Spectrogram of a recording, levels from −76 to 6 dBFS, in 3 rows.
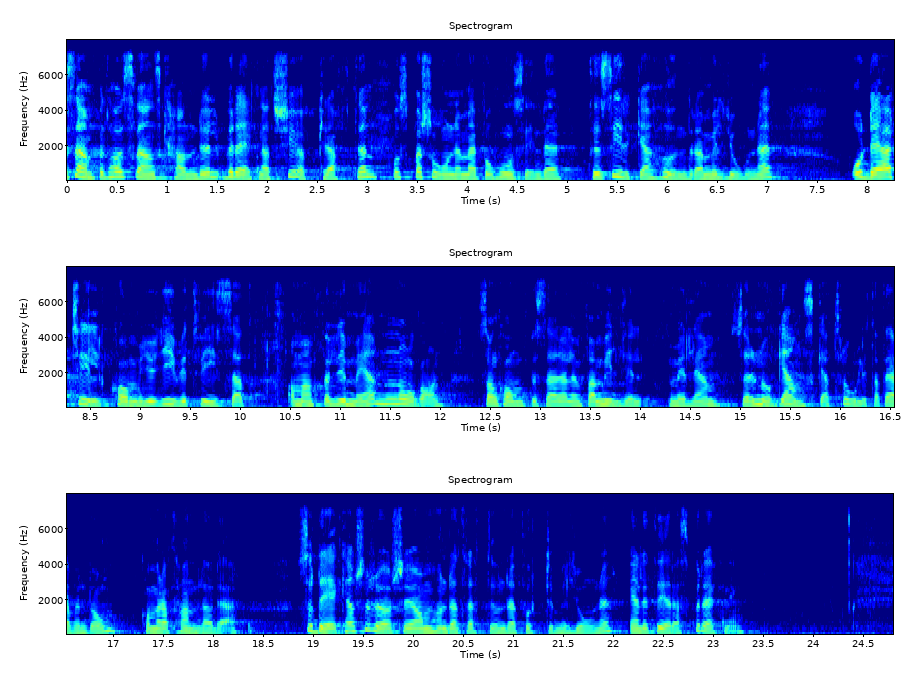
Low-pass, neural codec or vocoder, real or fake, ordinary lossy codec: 7.2 kHz; codec, 16 kHz, 16 kbps, FreqCodec, larger model; fake; none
